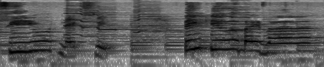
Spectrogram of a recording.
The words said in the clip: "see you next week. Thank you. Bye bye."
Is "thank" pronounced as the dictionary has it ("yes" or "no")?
no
